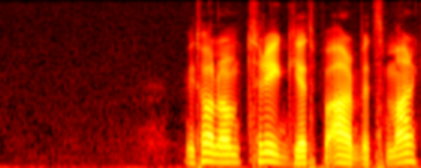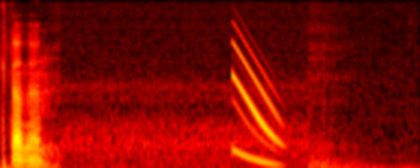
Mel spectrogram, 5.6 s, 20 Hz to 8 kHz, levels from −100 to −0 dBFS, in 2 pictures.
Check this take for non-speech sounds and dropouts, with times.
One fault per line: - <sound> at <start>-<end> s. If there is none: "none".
- chirp at 4.4-4.7 s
